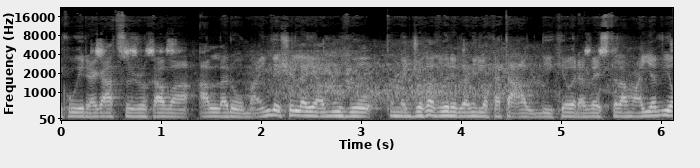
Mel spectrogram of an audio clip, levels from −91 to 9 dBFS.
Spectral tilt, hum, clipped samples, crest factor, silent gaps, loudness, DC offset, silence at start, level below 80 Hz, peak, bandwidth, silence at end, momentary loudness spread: -5 dB/octave; none; under 0.1%; 14 dB; none; -18 LUFS; under 0.1%; 0 s; -58 dBFS; -4 dBFS; 18.5 kHz; 0 s; 6 LU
